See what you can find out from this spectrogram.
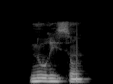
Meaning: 1. infant; baby; nursling (a child who breastfeeds) 2. infant; toddler (young child)
- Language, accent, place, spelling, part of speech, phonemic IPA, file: French, France, Lyon, nourrisson, noun, /nu.ʁi.sɔ̃/, LL-Q150 (fra)-nourrisson.wav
